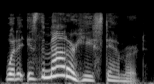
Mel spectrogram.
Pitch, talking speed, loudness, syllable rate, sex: 250 Hz, 235 wpm, -15 LUFS, 6.3 syllables/s, female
